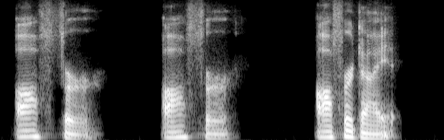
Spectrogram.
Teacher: the H is silent because her is not a stressed word silent h let's link The Sounds offer offer off her diet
